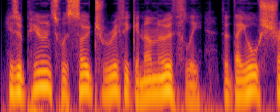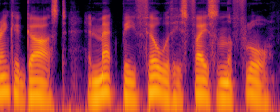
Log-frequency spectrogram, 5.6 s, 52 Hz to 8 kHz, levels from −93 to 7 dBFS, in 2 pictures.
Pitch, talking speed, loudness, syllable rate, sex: 110 Hz, 235 wpm, -17 LUFS, 5.8 syllables/s, male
